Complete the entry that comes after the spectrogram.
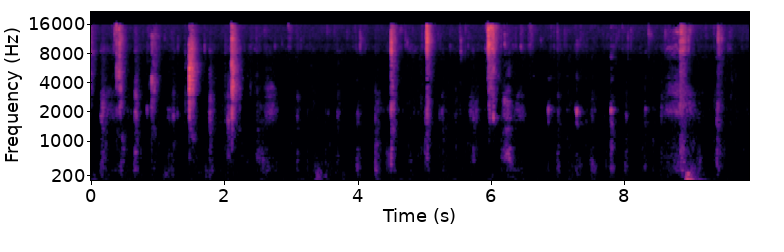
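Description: Quiet chewing and crunching on Goobne chicken: irregular crisp crackles and mouth smacks, with one louder bite and a low thump about nine seconds in.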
